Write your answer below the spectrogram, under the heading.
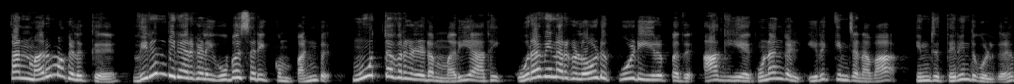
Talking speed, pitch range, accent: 90 wpm, 150-230 Hz, native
